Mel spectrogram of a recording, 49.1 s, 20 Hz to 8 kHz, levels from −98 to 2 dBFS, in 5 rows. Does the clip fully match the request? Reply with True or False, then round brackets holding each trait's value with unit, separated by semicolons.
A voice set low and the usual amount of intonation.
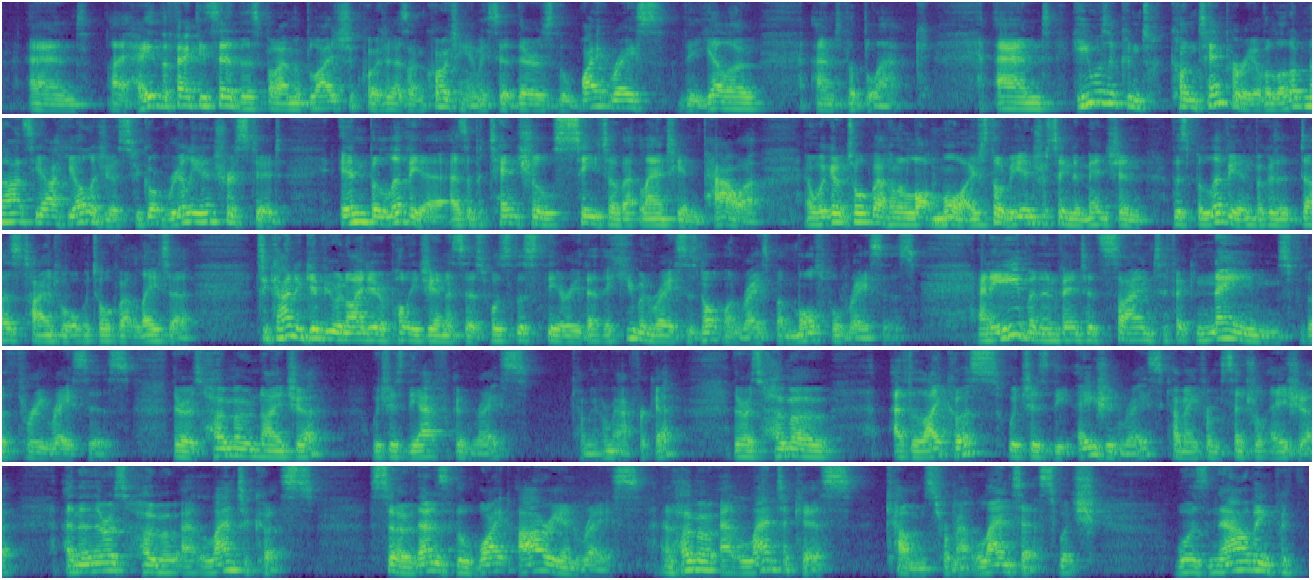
True (125 Hz; 3.8 semitones)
